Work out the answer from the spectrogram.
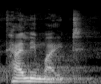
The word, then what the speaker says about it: phthalimide: Formation of salt of, ये pH silent रहता है, थैलिमाइड।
